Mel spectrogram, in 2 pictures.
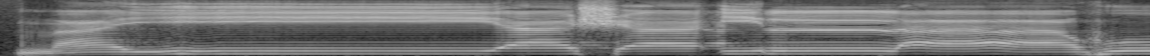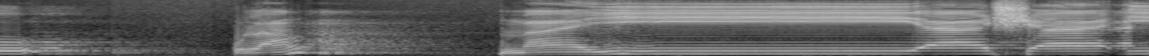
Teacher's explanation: Disebut bacaan idgham bighunah. Bunyi nun masukkan pada ya. Dengungkan dua harakat.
